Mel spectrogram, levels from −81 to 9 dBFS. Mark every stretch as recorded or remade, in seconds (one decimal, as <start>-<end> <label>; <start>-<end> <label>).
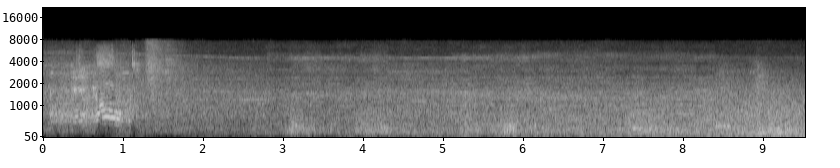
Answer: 0.0-2.8 recorded; 2.8-4.3 remade; 4.3-5.1 recorded; 5.1-8.4 remade; 8.4-9.5 recorded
